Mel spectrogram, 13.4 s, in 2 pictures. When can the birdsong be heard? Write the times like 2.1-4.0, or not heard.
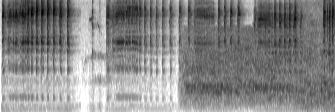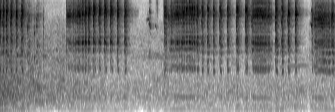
0.0-13.3.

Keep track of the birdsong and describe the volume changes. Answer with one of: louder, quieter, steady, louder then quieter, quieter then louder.
quieter then louder.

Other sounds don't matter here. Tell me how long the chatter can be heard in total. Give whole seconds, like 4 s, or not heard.
10 s.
